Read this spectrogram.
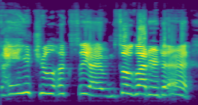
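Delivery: mock mean. Retelling a mean character taunting Lexi, mock mean. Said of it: "when he started being mean".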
